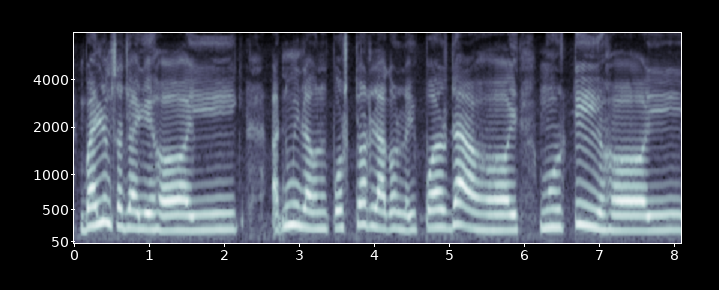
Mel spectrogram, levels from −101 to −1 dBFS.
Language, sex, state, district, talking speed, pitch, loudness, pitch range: Bajjika, female, Bihar, Vaishali, 90 wpm, 235 Hz, -13 LUFS, 215-255 Hz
